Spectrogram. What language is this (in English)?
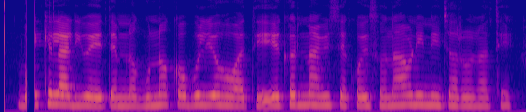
Gujarati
